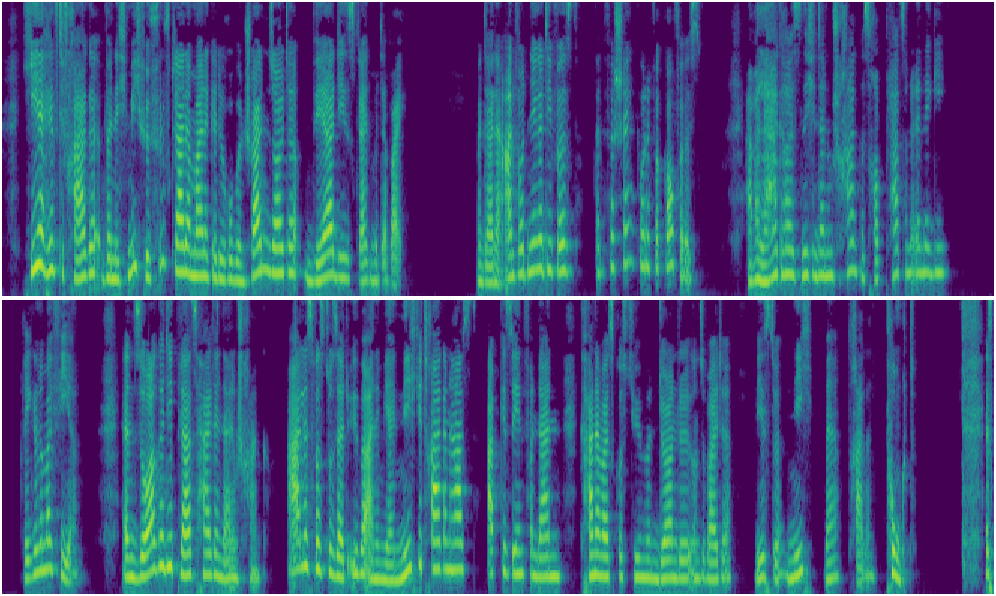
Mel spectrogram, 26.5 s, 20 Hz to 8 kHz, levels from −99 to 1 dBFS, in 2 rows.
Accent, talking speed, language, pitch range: German, 170 wpm, German, 190-260 Hz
